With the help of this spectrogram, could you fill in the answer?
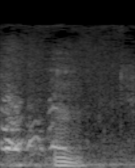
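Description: A cold-trailing bloodhound, one of the pair old Maud and Sneaker, whimpers: a couple of short, wavering whines followed by a lower, mournful moan, all within a moment and with no one speaking.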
